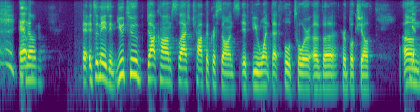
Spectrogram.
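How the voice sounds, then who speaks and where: A man has an unremarkable speaking voice, fairly high in pitch. He goes at a fairly slow pace with lively intonation. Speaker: podcast host. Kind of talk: casual chat. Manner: humorous.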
